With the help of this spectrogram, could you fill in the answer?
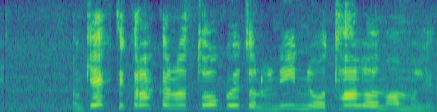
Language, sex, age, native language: Icelandic, female, 50-59, Icelandic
